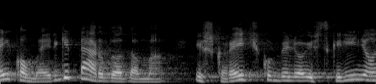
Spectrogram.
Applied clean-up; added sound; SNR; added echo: none; none; none; none.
